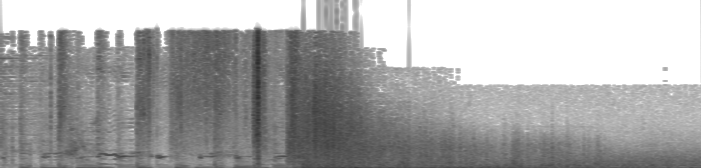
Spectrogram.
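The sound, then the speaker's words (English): A gas bucket explodes after being hit with fireballs. A stretch of tonal sounds gives way to a sudden heavy boom midway, followed by a dense rumbling roar that slowly fades. “jam that in the gas bucket. We'll shoot fireballs at it.”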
